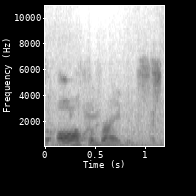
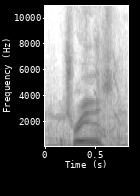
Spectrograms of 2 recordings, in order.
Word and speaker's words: Atreus: I thought his name was Arthritis. Okay, buddy, go to sleep. Wait, he said what? He thought Kratos' son, Atreus, he thought his name, like how to say it, pronounce it, was Arthritis.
